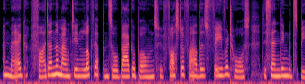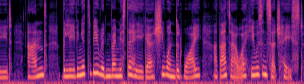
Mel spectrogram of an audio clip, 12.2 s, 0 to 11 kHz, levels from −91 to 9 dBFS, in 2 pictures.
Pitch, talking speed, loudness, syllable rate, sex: 225 Hz, 195 wpm, -18 LUFS, 5.4 syllables/s, female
